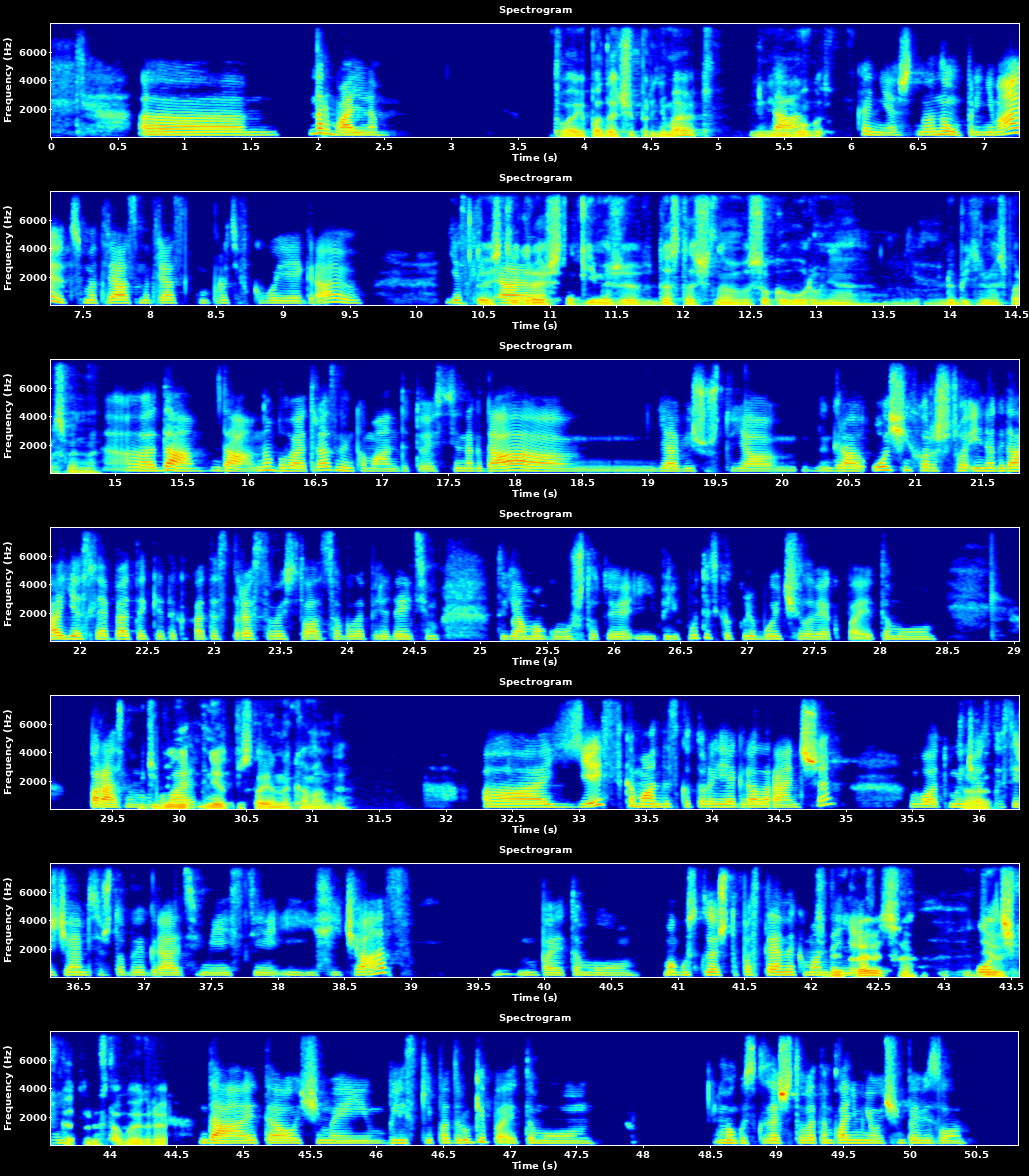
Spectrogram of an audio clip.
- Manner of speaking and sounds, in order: tapping
- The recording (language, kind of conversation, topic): Russian, podcast, Как вы справляетесь со стрессом в повседневной жизни?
